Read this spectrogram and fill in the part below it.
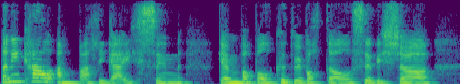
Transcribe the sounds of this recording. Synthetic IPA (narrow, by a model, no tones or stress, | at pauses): d̥aniːnkʰalˠambaɬiɡajsɨn | ɡ̥ɛmbɔbɔlˠkʰəðrɪbɔdɔlˠsɨːðɪʃɔ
